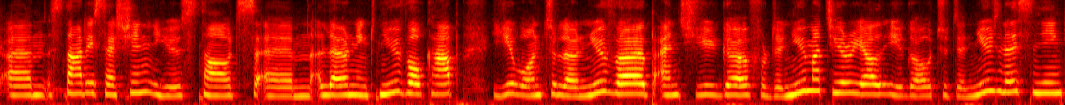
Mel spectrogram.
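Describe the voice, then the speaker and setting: Higher-pitched woman teaching. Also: clean tone. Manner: hesitant, repetitive, explanatory phrasing. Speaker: language teacher hosting livestream lesson. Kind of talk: informal live lesson, addressing viewers.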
